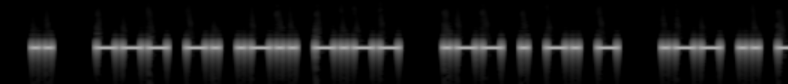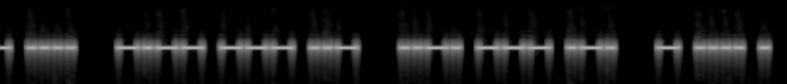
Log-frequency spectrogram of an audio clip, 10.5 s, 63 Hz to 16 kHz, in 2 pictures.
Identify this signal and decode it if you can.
Morse code, heard as a keyed tone, about 28 wpm, 700 Hz. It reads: I ONLY WENT WITH YOU FOR THE
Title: Sentences from Top 1000 Words - Review Part 1 - 28wpm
